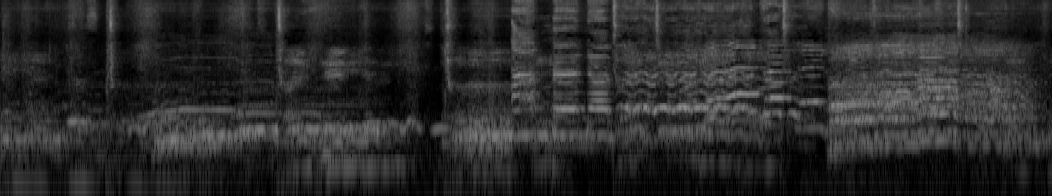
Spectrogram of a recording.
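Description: Group of men singing a hymn unaccompanied, in harmony. A higher, wavering voice stands out over the group around the middle.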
